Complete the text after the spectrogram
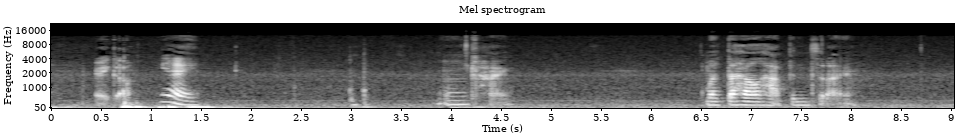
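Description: A young woman speaks casually into a close microphone, in short bursts.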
